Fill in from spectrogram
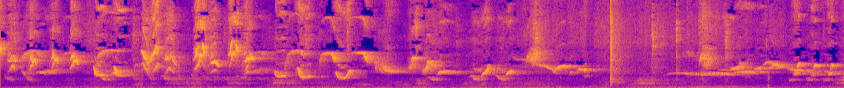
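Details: Orange-feathered white-rumped shama delivering a wild-style song, a dense run of rapid warbled and whistled notes with sharp squawk-like bursts, one loud click near the middle, then longer sliding whistles.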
